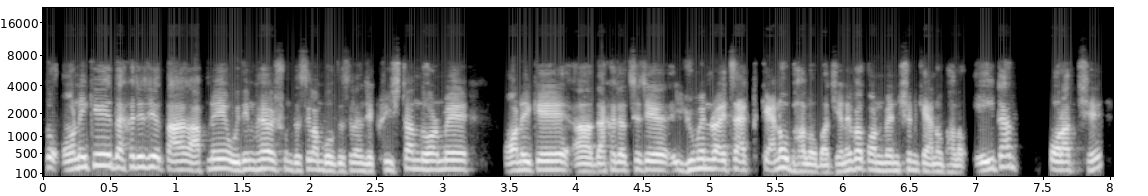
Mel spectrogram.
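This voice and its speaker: A man's voice: fairly high pitch, no room sound, dull audio. A man interviewing his guest in a polite, hedging way, filling his questions with small affirmations. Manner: polite, hedging, fills pauses with "mane" and "right".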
